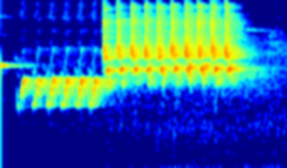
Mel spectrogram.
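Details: A Common Nightingale sings in the Rawka river valley, Poland: a thin whistle, a quick run of about seven mid-pitched notes, then a louder, faster rattle of high, buzzy notes, with no other sounds.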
